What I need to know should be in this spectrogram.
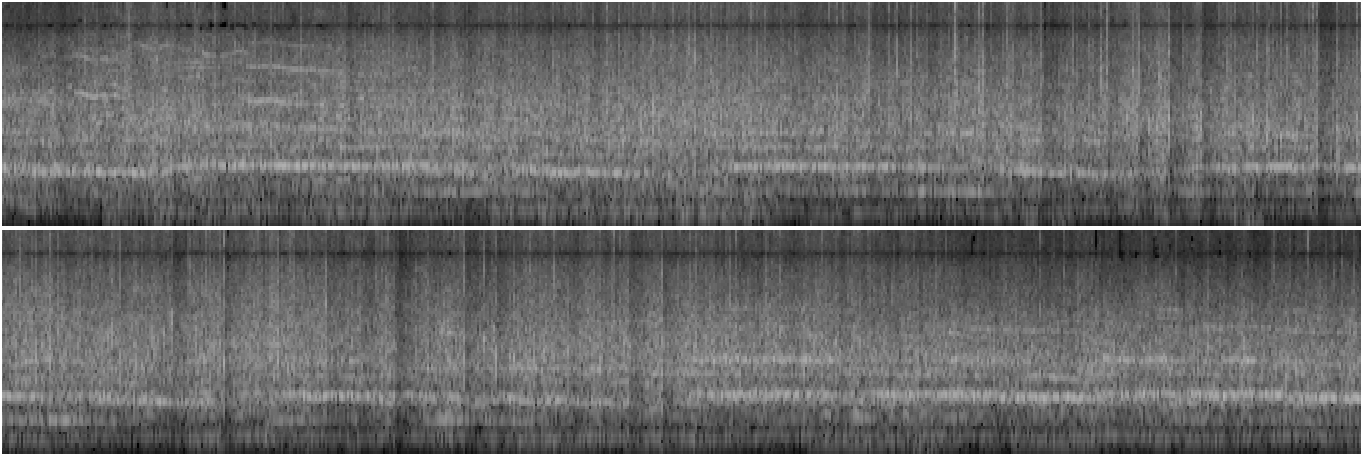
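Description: A crowd claps steadily in an open stadium.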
